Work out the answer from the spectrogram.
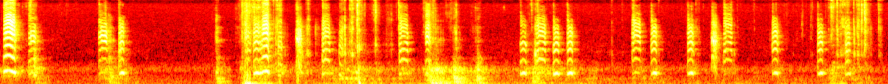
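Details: Singing zebra finch: dense runs of clipped nasal notes, some quick trills and buzzy rasping phrases, with short pauses between bursts in a quiet room.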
